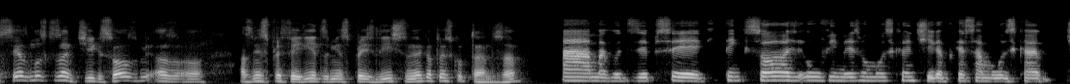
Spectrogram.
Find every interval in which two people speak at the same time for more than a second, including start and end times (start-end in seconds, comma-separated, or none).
none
